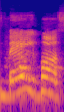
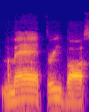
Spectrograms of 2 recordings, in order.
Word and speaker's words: MAD3 Boss: want to butcher it a lot of people be like mad three boss i'd be like no that's not it exactly because it don't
